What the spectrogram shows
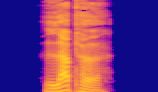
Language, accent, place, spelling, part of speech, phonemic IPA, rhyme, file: German, Germany, Berlin, Lappe, noun, /ˈlapə/, -apə, De-Lappe.ogg
- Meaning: native of Lapland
